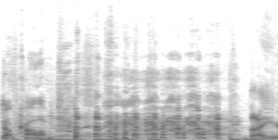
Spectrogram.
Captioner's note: laughter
